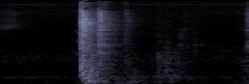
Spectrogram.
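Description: A door shuts with a single solid thump, followed by a brief rattling settle and quiet room tone.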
